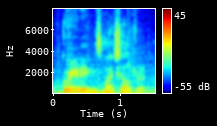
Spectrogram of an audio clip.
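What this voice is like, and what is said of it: Booming character voice. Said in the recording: “in this booming voice”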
